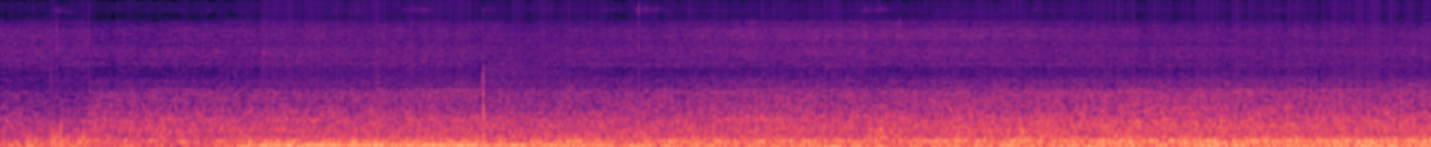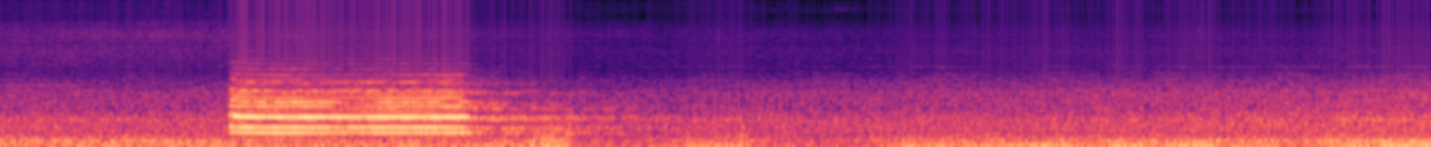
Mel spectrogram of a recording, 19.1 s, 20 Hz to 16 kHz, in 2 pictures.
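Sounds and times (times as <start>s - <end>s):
train rumbling: 0.0s - 19.0s
locomotive horn blast: 11.0s - 14.5s.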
